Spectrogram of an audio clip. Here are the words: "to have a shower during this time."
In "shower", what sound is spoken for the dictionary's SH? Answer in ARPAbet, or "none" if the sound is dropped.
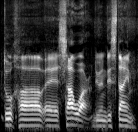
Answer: S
